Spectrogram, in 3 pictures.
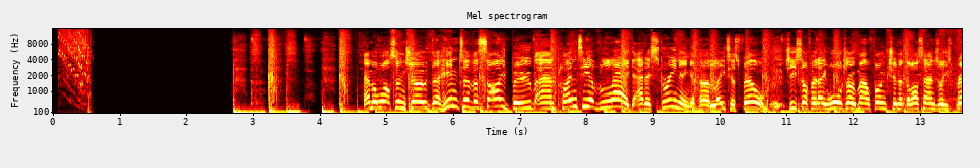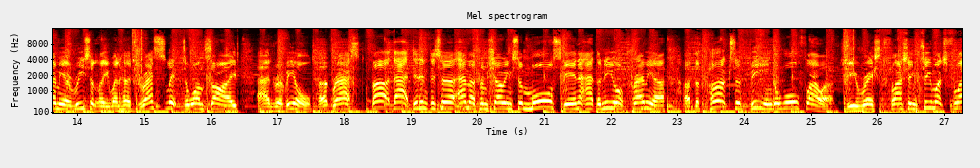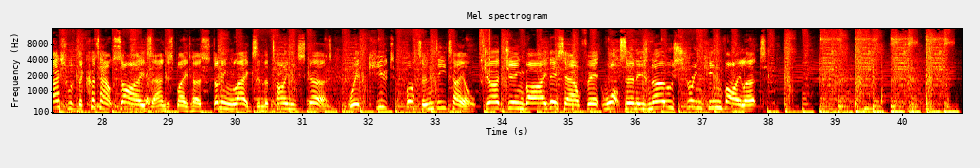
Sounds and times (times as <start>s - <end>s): Music: 2.7s - 40.9s
Speech: 4.6s - 38.0s.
